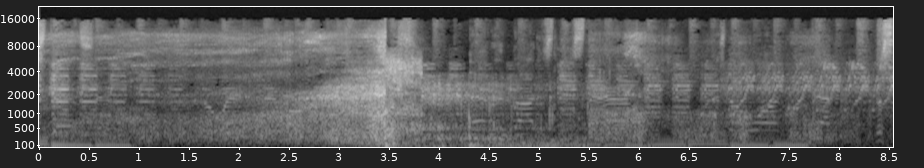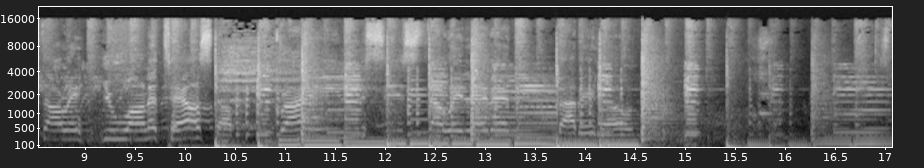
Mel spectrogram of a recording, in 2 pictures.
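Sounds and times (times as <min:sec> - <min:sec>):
rc truck passing by: 0:00.0 - 0:09.0
background music: 0:08.5 - 0:17.0.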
